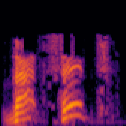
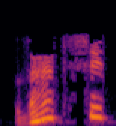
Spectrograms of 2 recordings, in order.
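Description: First: High, louder Scots warrior, rising, amazed; Rob. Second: High Scots wife, rising, approving; wife approving his letters; Jeanie. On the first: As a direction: marvel at it, wee warrior. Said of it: "he said". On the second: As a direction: confirm it gently, high. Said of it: "she said at last". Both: A narrator's reading.

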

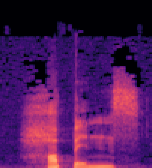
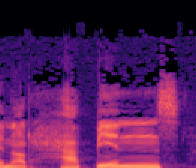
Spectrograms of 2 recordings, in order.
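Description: First: Happens with a short sharp E; Arabic accent happens. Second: Happens with a slow drawn diphthong; the wrong, drawn-out happens. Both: Shown as a demonstration.

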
